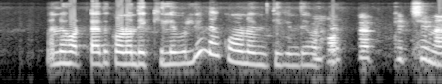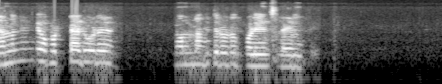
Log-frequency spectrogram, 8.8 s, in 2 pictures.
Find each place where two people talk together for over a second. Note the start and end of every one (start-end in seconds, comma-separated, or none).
none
